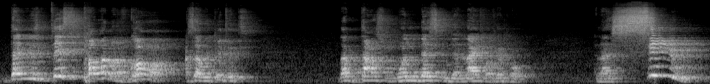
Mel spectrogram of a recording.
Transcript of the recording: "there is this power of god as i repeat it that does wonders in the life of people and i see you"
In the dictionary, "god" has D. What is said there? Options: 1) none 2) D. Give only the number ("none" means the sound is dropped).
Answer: 1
